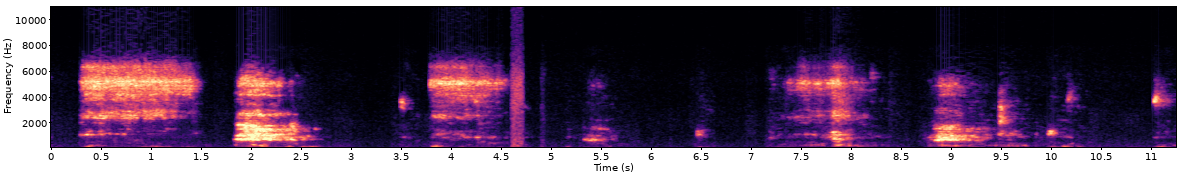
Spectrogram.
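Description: Long, deep breaths drawn through hands cupped over the mouth and nose after rubbing essential oil between the palms, heard as about five slow, airy, close breaths separated by quiet pauses.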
